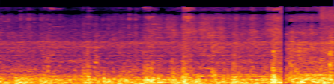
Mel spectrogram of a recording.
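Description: MEMU passenger train rolling out of a station, with wheels rumbling and clicking over the rails, heard from the coach's open doorway. The sound breaks off for an instant near the end, where the recording cuts.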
